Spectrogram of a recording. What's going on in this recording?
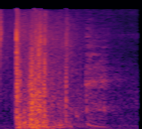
Body Hitting Mat
body falling to ground and hitting crash mat
falling, mat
